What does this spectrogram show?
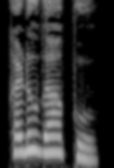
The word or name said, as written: ಕುಡಿಗಪ್ಪು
